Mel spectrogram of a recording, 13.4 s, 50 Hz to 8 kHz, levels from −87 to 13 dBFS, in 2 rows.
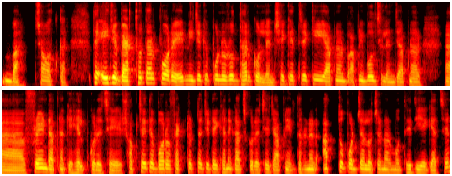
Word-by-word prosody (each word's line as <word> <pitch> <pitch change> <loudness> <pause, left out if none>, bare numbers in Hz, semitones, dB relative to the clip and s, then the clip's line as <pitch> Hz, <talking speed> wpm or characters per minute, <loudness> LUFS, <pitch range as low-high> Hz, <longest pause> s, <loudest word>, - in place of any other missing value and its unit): বাহ! - - 0 0.3
চমৎকার। - - -4 0.4
তো - - +2
এই 355 - +12
যে 375 - +12
ব্যর্থতার 170 +7 +3
পরে 150 -5 +5 0.2
নিজেকে 140 +2 0
পুনরুদ্ধার 140 -1 +2
করলেন 100 -7 0
সেক্ষেত্রে, 140 +2 -3
কি 145 - 0 0.2
আপনার 130 +1 -2 0.2
আপনি 135 - -3
বলছিলেন 120 -5 -1
যে - - -2
আপনার 110 -1 -4 0.4
অ্যা 115 - 0 0.4
ফ্রেন্ড 145 -2 +5
আপনাকে 120 -1 -5
হেল্প 110 -1 -1
করেছে। 105 -1 -1 0.2
সবচাইতে 145 +4 0
বড় 130 0 +3
ফ্যাক্টর 145 - -4
টা 145 - -2
যেটা 130 0 -1
এখানে 130 +1 -2
কাজ 115 0 -1
করেছে 115 +1 -3
যে, - - -2
আপনি 105 - -7
এক 115 - -14
ধরনের 120 0 -1 0.2
আত্ম - - -17
পর্যালোচনার 125 -2 -1
মধ্যে 110 +3 -5
দিয়ে 115 -1 0
গেছেন। 105 +11 -3
125 Hz, 175 wpm, -22 LUFS, 115-140 Hz, 0.4 s, এই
